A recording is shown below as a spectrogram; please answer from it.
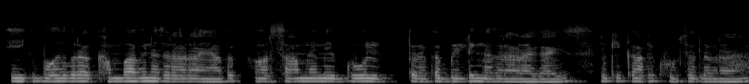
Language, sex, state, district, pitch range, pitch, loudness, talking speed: Hindi, male, Uttar Pradesh, Deoria, 135-145 Hz, 140 Hz, -36 LUFS, 240 wpm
